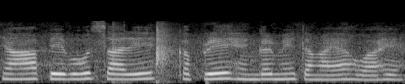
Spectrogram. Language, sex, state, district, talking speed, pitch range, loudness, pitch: Hindi, female, Arunachal Pradesh, Papum Pare, 145 wpm, 230-250 Hz, -16 LUFS, 245 Hz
